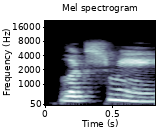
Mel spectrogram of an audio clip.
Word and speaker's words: Lakshmi: Lakshmi, Did I yeah.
